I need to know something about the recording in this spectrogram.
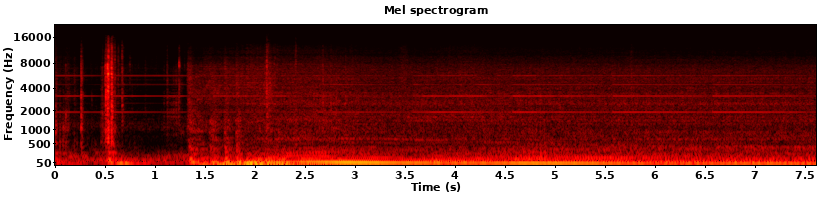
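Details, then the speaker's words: Hyundai Sonata after replacing the steering assist coupling to cure a steering wheel knock. The engine starts and settles to a smooth, even idle with no knocking or clunking through the steering column; the noise is gone. "Noise is gone. See, it was that easy."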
